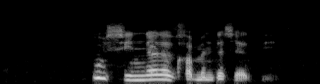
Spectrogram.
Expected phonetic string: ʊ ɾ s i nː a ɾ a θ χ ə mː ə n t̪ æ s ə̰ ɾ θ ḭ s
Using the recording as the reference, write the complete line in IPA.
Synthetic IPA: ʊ ɾ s i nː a ɾ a ð χ ə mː ə n t̪ æ s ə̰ ɾ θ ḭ θ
